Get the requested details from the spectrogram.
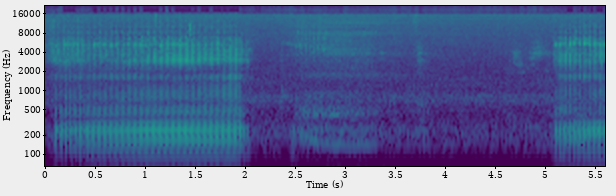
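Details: Adult snoring: loud, buzzing, rattling snores on inhalation, with a quieter breath out between them.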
